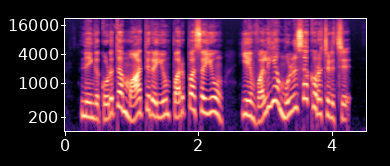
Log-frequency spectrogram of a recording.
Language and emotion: Tamil, happy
